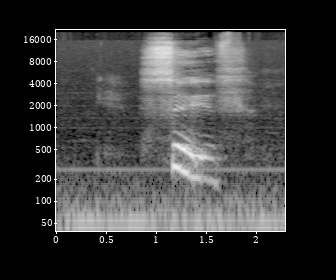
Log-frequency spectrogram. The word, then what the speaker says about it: soothe: victim finally a verb soothe just one syllable listen carefully soothe soothe so this is the voiced sound soothes it means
